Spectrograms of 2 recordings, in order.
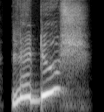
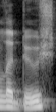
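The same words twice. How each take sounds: First: Very high falsetto French clown; high-pitched French voice. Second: Said in the usual way. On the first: Retold or imitated. Clown making crass jokes to the audience, high-pitched French voice. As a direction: put on a piping French clown voice. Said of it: "to the audience in this high-pitched voice". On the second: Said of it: "keeps saying".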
